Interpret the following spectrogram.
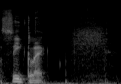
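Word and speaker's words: CCLEC: law enforce Smith Council which is pronounced uh c-click um it's on the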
